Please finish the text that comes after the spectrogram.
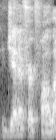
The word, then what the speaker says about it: Jennifer Fallaw: have our very very special guest this week jennifer fala i hope i'm pronouncing your name right am i Jennifer yes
